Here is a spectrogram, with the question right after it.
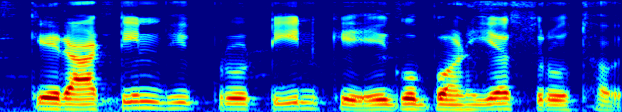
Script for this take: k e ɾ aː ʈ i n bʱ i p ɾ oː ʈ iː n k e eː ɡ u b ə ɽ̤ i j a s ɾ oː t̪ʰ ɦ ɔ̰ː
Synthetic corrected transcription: k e ɾ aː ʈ i n bʱ i p ɾ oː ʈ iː n k e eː ɡ o b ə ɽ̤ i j a s ɾ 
